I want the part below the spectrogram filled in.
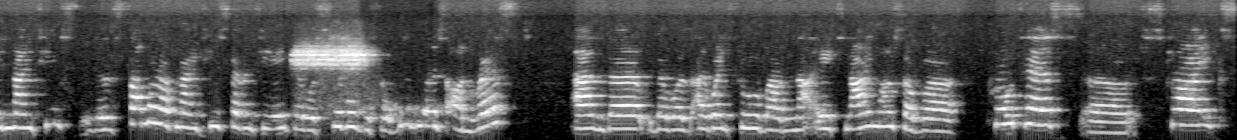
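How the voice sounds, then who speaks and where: High-voiced woman in her sixties, roomy. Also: lo-fi sound. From Iran. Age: 60s. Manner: measured, explanatory recounting. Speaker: author and guest. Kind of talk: interview answers.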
